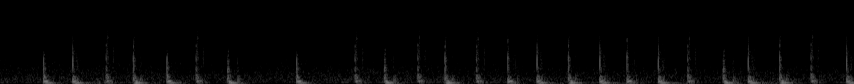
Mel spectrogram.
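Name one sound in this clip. A rifle fires single shots in a steady, quick rhythm.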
